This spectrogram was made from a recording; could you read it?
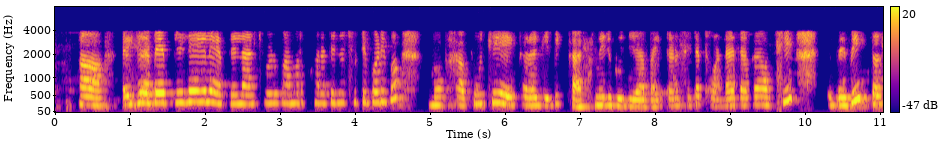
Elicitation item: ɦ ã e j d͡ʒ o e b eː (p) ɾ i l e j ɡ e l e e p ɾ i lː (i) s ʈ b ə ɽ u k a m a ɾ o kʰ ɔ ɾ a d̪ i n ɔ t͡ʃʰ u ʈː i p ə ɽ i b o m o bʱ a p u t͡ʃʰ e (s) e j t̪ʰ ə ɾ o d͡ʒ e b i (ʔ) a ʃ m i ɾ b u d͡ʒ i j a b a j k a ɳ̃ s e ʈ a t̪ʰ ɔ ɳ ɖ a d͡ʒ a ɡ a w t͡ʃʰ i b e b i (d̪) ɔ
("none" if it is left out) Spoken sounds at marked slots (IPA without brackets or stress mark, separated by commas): p, a, none, k, t̪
